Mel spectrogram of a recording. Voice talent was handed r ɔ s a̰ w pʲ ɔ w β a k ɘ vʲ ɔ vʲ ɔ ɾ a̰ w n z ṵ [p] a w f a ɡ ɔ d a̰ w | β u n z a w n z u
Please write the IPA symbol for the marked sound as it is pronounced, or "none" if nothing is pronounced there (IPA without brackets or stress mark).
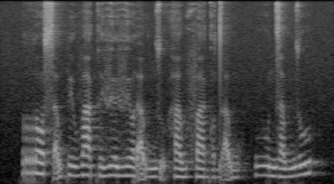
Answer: h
